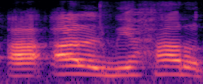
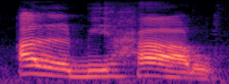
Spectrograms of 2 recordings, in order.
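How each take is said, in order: First: The opening vowel is split into two separate syllables. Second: The opening vowel is merged into one syllable. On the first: The speaker calls it wrong. "kita nggak baca a al-biharu" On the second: The speaker calls it right. "tapi al-biharu"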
